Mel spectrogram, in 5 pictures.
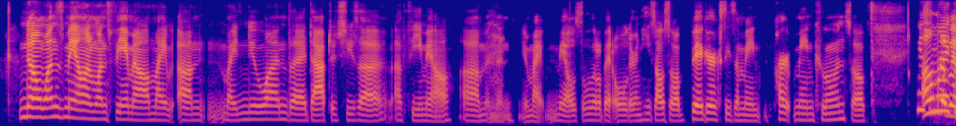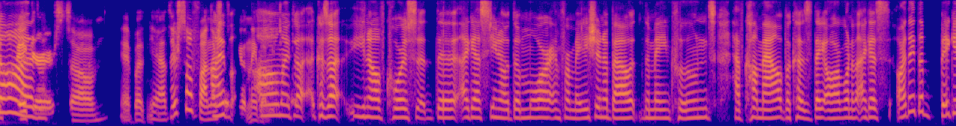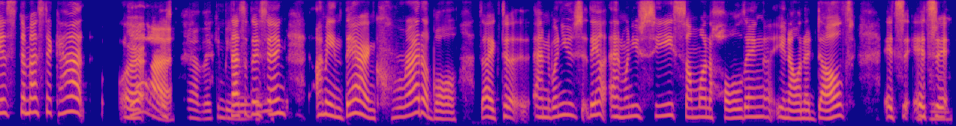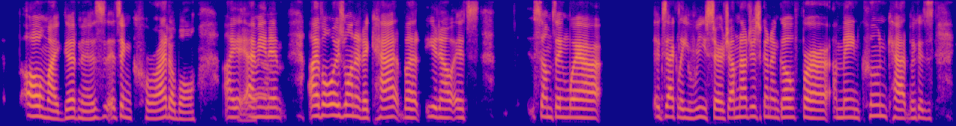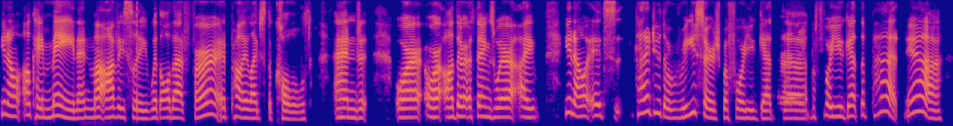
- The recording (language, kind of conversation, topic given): English, unstructured, How do you respond to people who abandon their pets?
- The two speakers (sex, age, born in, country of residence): female, 40-44, United States, United States; female, 40-44, United States, United States
- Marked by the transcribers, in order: other background noise; unintelligible speech; stressed: "incredible"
